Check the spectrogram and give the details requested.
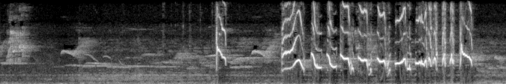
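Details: Faint twittering, then a single sharp note, then an oriental magpie-robin launches into a dense burst of loud, clipped whistles, about a dozen in quick succession. The bird is described as reluctant to sing.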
